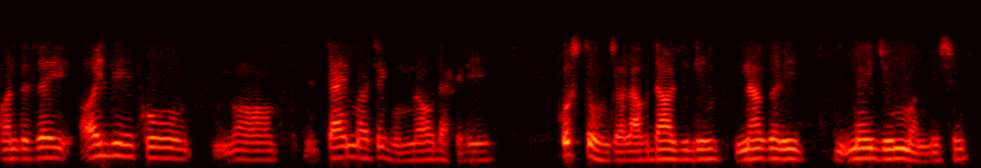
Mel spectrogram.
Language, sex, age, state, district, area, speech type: Nepali, male, 18-30, West Bengal, Darjeeling, rural, conversation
